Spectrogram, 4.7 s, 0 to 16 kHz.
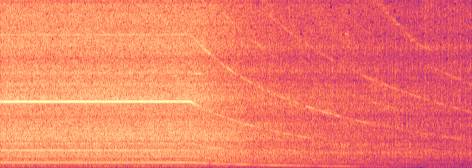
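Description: A Dyson DC14 vacuum cleaner runs with a loud, steady motor whine, then is switched off and winds down with a falling pitch that fades away. No one speaks.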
